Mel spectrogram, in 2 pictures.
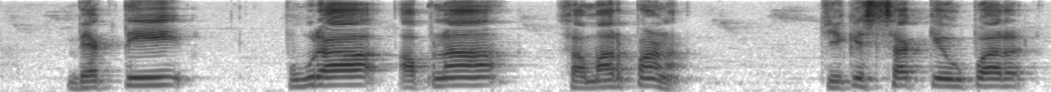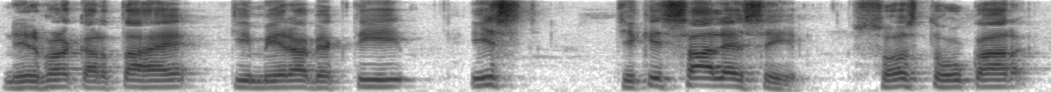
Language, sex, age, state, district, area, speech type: Hindi, male, 60+, Madhya Pradesh, Hoshangabad, urban, spontaneous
